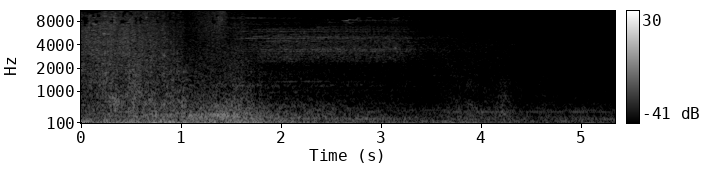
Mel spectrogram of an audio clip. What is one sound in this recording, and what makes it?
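A triumphant game fanfare swells loudly, then fades away.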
